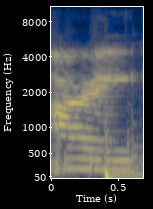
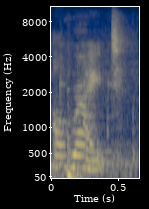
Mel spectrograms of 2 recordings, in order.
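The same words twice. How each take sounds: First: The T sound is soft and barely heard. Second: The T sound is crisp and clearly released. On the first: "instead of saying" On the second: "pronouncing the T's"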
